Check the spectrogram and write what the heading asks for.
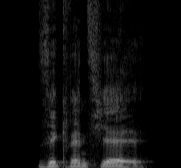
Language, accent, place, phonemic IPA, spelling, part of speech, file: German, Germany, Berlin, /zekvɛnˈtsi̯ɛl/, sequenziell, adjective, De-sequenziell.ogg
- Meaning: sequential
